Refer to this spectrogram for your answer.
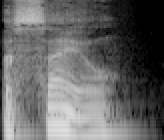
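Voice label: "assail", British English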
